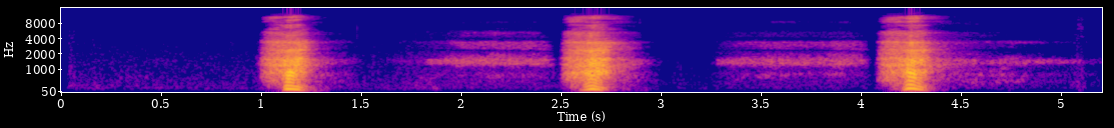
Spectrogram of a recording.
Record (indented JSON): {
  "exhalation_length": "5.2 s",
  "exhalation_amplitude": 31047,
  "exhalation_signal_mean_std_ratio": 0.24,
  "survey_phase": "beta (2021-08-13 to 2022-03-07)",
  "age": "18-44",
  "gender": "Male",
  "wearing_mask": "No",
  "symptom_cough_any": true,
  "symptom_new_continuous_cough": true,
  "symptom_runny_or_blocked_nose": true,
  "symptom_headache": true,
  "symptom_change_to_sense_of_smell_or_taste": true,
  "symptom_loss_of_taste": true,
  "symptom_onset": "4 days",
  "smoker_status": "Never smoked",
  "respiratory_condition_asthma": false,
  "respiratory_condition_other": false,
  "recruitment_source": "Test and Trace",
  "submission_delay": "2 days",
  "covid_test_result": "Positive",
  "covid_test_method": "RT-qPCR",
  "covid_ct_value": 14.6,
  "covid_ct_gene": "ORF1ab gene",
  "covid_ct_mean": 15.6,
  "covid_viral_load": "7400000 copies/ml",
  "covid_viral_load_category": "High viral load (>1M copies/ml)"
}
